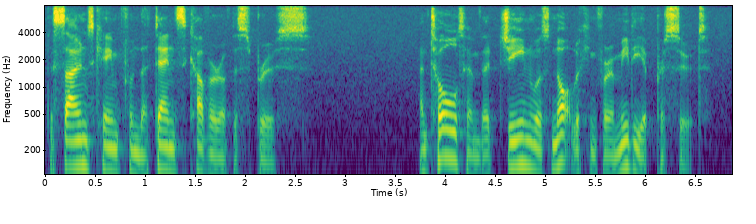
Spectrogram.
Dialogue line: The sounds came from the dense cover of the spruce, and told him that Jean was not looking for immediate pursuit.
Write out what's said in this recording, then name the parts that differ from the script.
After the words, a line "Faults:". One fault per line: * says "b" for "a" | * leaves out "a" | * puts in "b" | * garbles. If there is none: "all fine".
The sounds came from the dense cover of the spruce, and told him that Jean was not looking for immediate pursuit.
Faults:
all fine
